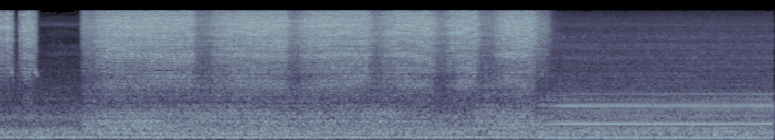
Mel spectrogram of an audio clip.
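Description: Airbrush spraying cold glaze: a strong hiss of air and spray lasting about six seconds with a few short breaks as the trigger is eased, after a brief test puff at the start. Under it a fan runs with a steady hum, and near the end, once the spraying stops, a steady whine is left.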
